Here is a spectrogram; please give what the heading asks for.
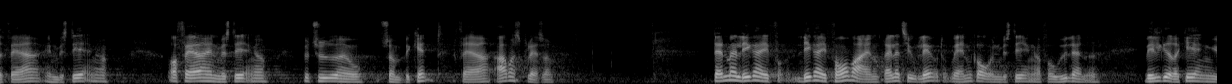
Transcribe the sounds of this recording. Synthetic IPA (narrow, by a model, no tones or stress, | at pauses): fæɐe̝nʋesd̥e̝̰ɐ̰e̝ŋɐ | ʔɒ̽fæɐe̝nʋesd̥e̝ɐ̰eŋɐb̥e̝t͡sʰy̰ːð̰ˠɐjo̝sɒ̽mb̥e̝kʰen̰d̥fæɐʔɑ̈ːb̥ɑɪd̥spʰlæsɐ | d̥ænmɑ̈ɡle̝ɡ̥ɐifɒːʋɑ̈ɪ̰n̩ʁɛlæt͡sʰiʊd̥lɛʊ̰d̥ʋæænɡ̥ɒ̰ːe̝nʋesd̥e̝ɐ̰e̝ŋɐfʁɑ̈uð̞ˠlæn̰ð̞̩ˠ | ʋe̝lɡ̥ð̩ˠʁɛɡ̥e̝ɐ̰e̝ŋn̩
